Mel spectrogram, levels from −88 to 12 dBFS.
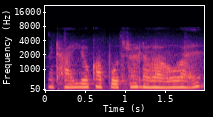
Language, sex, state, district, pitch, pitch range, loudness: Hindi, female, Delhi, New Delhi, 160 Hz, 155-170 Hz, -14 LUFS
